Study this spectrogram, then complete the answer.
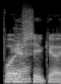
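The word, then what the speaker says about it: Boris Sheiko: Boris Chico is how you say his name? Yeah, Boris Chico, yeah.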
